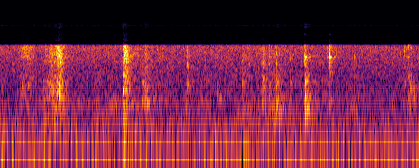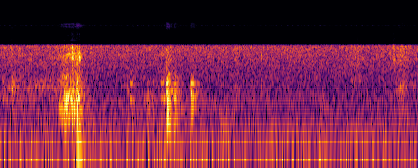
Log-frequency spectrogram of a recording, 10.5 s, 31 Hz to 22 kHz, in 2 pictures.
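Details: Singer 99 all-steel three-quarter size sewing machine running: quiet, light mechanical ticking with a soft steady low hum, no knocks or grinding; running smoothly and healthy.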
